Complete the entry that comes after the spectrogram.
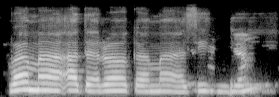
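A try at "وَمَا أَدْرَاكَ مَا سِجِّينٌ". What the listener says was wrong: Ulangi wama, ma-nya panjang wama.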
